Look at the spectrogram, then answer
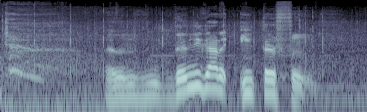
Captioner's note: James laughing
